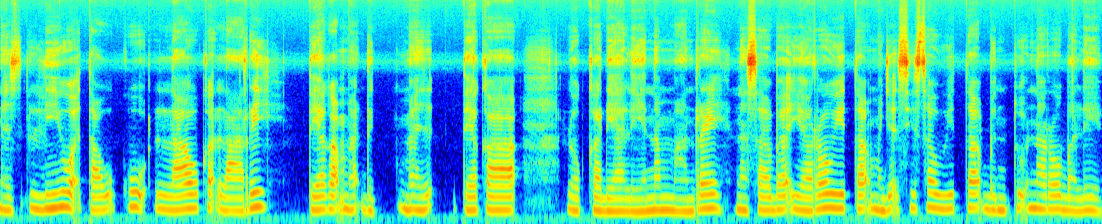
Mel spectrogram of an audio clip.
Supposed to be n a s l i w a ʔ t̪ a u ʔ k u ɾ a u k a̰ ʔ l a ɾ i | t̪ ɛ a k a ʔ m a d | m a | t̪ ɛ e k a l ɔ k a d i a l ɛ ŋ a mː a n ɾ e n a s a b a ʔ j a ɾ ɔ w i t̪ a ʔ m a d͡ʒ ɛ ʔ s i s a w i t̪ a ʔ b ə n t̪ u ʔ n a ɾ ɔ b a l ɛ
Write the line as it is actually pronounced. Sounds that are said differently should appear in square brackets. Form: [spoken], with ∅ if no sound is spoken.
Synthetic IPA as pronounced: n a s l i w a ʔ t̪ a u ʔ k u [l] a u k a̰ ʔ l a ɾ i | t̪ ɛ a k a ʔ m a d | m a | t̪ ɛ [a] k a l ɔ k a d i a l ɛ [n] a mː a n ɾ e n a s a b a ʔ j a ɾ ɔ w i t̪ a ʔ m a d͡ʒ [a] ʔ s i s a w i t̪ a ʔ b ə n t̪ u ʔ n a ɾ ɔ b a l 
